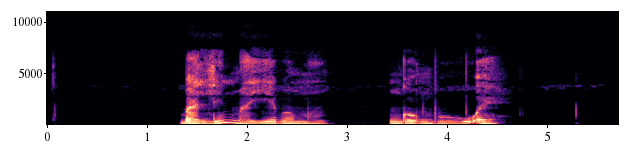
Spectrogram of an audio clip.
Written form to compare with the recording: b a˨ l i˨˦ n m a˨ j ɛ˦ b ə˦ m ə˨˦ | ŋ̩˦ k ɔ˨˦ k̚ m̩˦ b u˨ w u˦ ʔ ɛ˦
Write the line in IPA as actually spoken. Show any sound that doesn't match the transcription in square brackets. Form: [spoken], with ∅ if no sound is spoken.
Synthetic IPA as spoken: b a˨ l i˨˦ n m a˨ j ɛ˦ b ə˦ m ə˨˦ | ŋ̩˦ [ɡ] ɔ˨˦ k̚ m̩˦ b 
